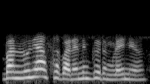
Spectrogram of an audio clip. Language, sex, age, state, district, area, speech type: Bodo, female, 18-30, Assam, Chirang, rural, conversation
